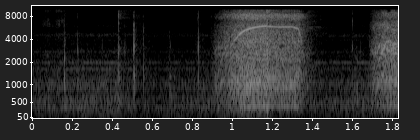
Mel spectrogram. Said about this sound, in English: drill pilot holes for these because this part's going to be seen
